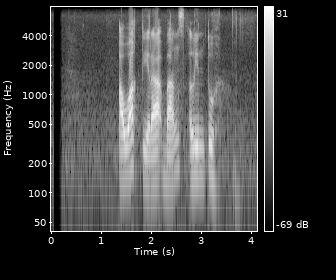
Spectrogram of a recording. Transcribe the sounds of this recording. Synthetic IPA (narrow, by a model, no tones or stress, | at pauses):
ʔawak̚t̪iɾabaŋslint̪ʊh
